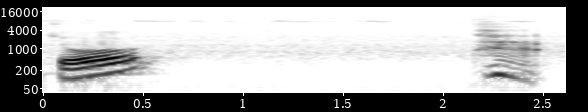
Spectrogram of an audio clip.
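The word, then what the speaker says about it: 좋다: Tapi karena hiat, ada hiat di sini bertemu diget, maka hiatnya itu tidak berbunyi dan digetnya itu dibaca hiat. Jadi cara membacanya yaitu jo ta. Jo ta. Saya ulangi, jo ta.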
